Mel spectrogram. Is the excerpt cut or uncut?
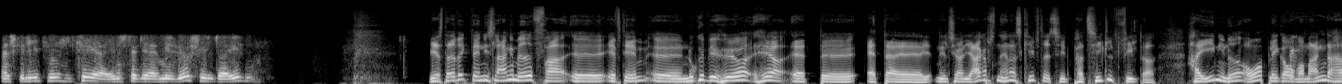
uncut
